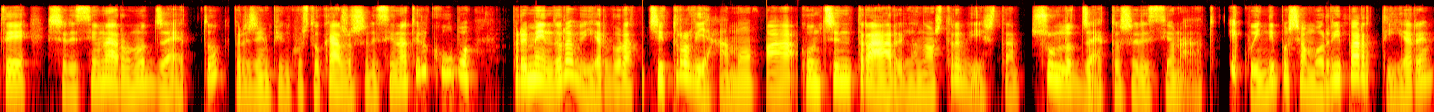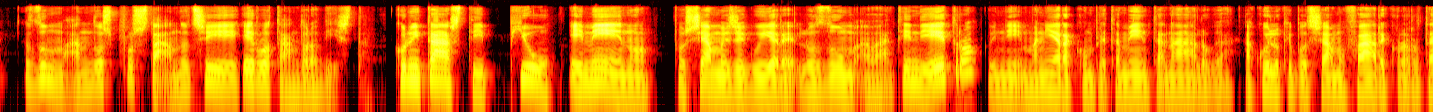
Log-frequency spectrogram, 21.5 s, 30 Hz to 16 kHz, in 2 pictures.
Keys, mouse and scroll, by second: 14.9 KP_Add, 15.4 KP_Subtract, 15.6 KP_Add, 15.8 KP_Add.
